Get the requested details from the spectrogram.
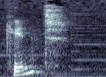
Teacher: The first part ends in a D, that sounds like t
